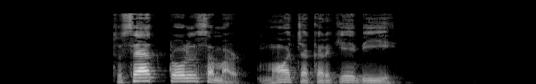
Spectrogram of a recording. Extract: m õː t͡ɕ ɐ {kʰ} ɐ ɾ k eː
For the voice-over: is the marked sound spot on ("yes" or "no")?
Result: no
